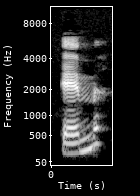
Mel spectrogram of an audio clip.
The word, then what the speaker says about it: aimes: This word right here is pronounced M, and so is this one, M. So you never hear this S being pronounced.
